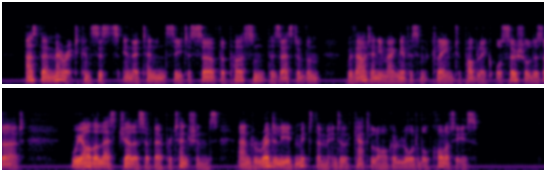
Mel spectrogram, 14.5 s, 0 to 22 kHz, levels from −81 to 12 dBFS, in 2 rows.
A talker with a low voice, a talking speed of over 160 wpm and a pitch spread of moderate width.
Yes: low, 110 Hz; average, 170 wpm; average, 4.6 semitones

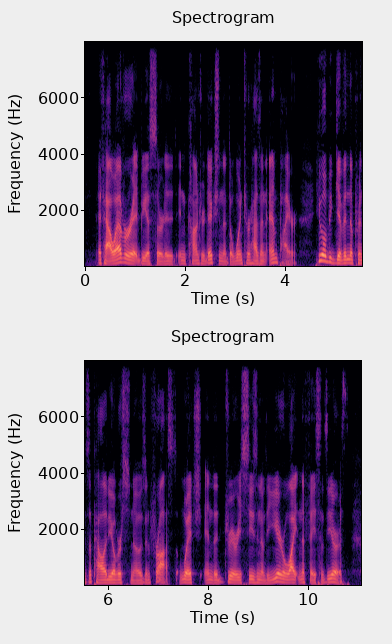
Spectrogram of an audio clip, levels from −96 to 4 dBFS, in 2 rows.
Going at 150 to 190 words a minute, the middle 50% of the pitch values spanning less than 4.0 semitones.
No: average, 200 wpm; average, 3.3 semitones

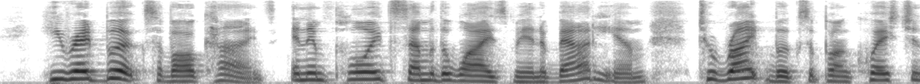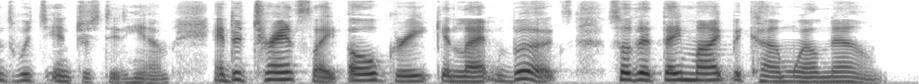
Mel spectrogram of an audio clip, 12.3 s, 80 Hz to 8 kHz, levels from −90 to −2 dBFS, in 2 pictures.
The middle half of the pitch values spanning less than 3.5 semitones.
No: wide, 5.4 semitones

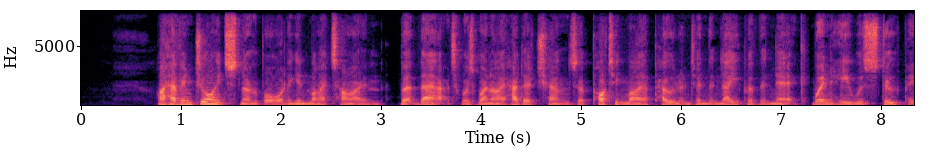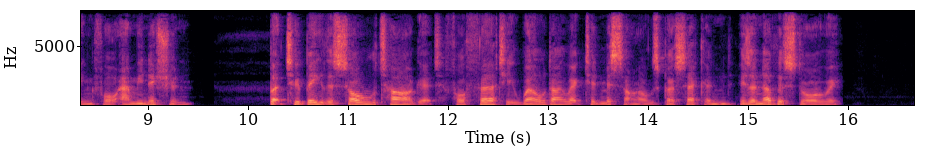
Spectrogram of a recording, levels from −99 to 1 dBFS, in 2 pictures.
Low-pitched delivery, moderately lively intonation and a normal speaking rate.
Yes: low, 120 Hz; average, 4.5 semitones; average, 170 wpm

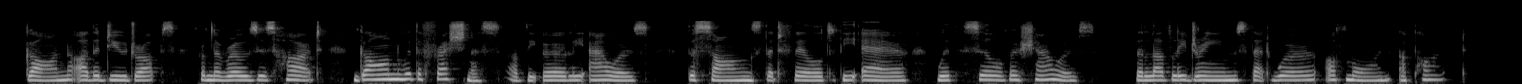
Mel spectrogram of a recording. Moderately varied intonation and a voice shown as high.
No: narrow, 1.5 semitones; high, 195 Hz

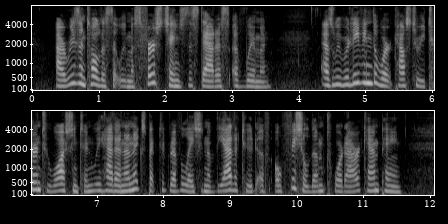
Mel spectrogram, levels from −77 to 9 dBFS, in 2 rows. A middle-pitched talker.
No: high, 210 Hz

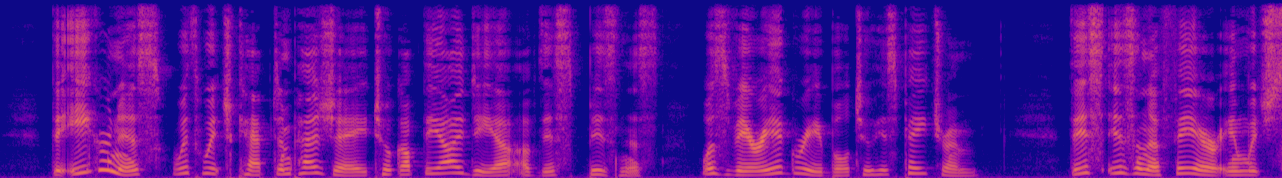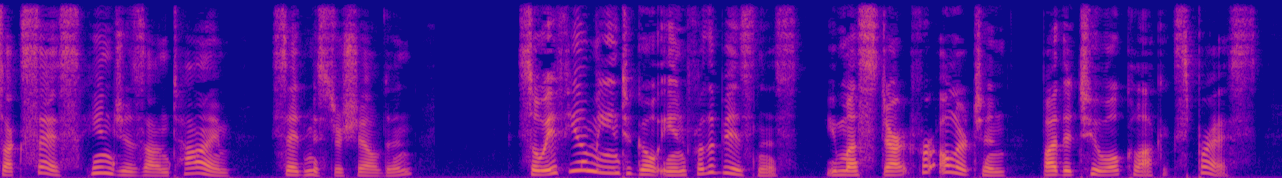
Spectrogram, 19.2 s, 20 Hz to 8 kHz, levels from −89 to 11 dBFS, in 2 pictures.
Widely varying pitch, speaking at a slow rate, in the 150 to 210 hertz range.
No: wide, 6.4 semitones; average, 160 wpm; high, 190 Hz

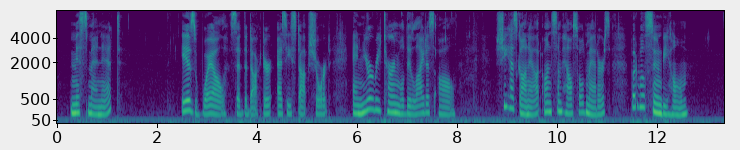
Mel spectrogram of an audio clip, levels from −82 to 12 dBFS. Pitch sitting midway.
Yes: medium, 175 Hz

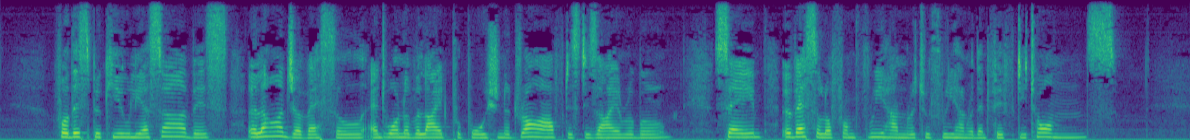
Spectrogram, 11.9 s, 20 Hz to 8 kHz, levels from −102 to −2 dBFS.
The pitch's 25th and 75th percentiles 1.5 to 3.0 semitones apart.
Yes: narrow, 2.4 semitones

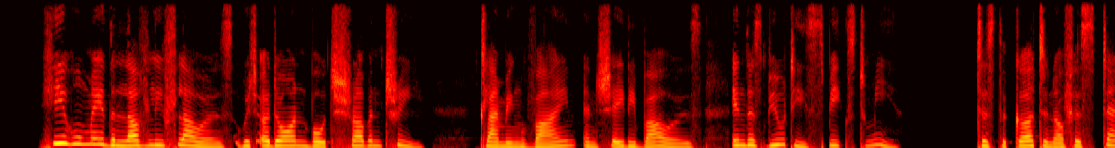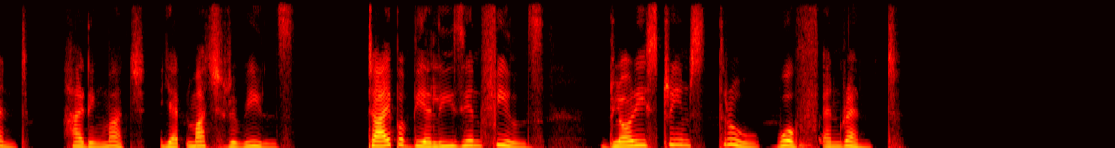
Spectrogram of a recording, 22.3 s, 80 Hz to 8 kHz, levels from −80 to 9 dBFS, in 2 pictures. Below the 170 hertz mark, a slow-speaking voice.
No: high, 230 Hz; slow, 120 wpm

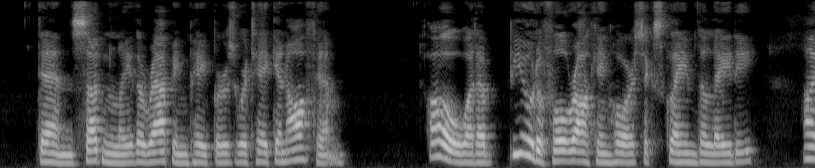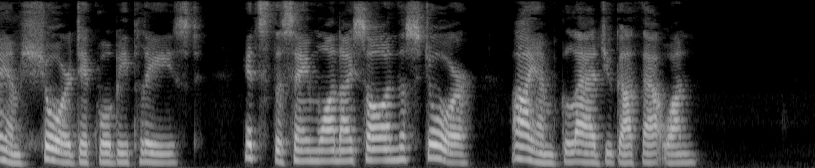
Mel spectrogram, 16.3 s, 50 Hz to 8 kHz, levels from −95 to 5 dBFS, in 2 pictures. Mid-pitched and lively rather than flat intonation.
No: medium, 165 Hz; average, 2.9 semitones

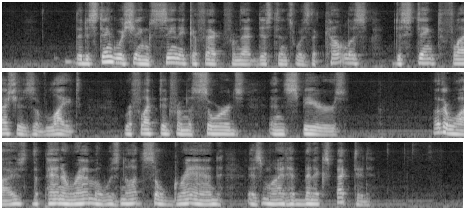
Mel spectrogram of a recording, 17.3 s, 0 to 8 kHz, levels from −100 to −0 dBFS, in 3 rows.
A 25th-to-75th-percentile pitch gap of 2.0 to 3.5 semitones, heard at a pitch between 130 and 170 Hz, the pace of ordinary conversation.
No: narrow, 2.6 semitones; low, 135 Hz; slow, 110 wpm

